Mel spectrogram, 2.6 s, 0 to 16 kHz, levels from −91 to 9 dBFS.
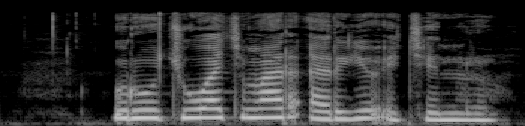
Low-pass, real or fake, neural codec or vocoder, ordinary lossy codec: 10.8 kHz; real; none; none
